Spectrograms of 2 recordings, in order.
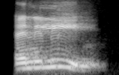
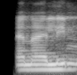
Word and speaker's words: aniline: एनिलीन, एनाइलिन नहीं बोलते उसे, ठीक है, मतलब प्रोनाउंसिएशन है, तुम शायद जो सही लगे बोलो, बेटा एनिलीन बोलते हैं इन जनरल, जैसे ठीक है।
